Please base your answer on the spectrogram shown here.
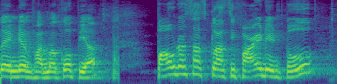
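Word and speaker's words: pharmacopoeia: फार्माकोपिया की spelling लिखो, तो फार्माकोपिया लिखाता कैसे है, फार्माकोपोइया लिखाता है, और पढ़ाता कैसे है, फार्माकोपिया।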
